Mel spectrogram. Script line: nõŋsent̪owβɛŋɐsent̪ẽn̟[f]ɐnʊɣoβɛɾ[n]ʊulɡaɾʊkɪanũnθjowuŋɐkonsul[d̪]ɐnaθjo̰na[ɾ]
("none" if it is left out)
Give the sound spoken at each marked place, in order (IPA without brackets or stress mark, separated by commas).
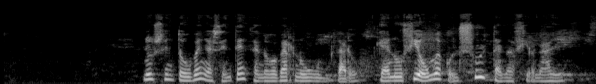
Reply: θ, n, t̪, l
